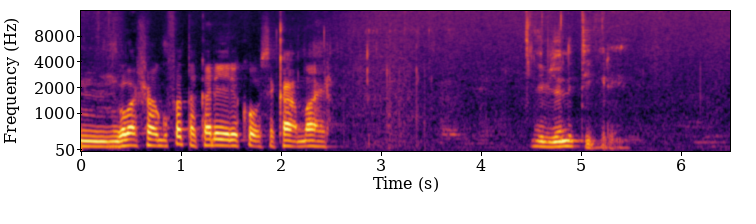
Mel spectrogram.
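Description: A man speaks calmly and thoughtfully into a close microphone, with pauses.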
